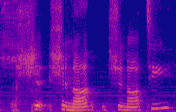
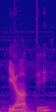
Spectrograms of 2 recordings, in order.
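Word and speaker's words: Chianti: I know that we need a shint shin chinati. Is that how you say it? Keanti.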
